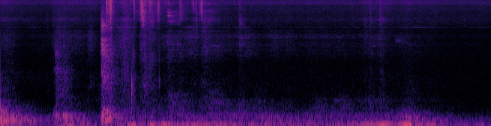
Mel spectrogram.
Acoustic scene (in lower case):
elevator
